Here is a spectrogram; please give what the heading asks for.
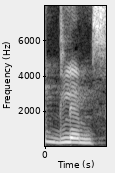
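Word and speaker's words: glimpse: gloss इसको हम पढ़ेंगे ग्लिम्स क्या पढ़ेंगे ग्लिम्स ग्लिम्स ही नहीं पढ़ेंगे जैसे कि ई का उच्चारण नहीं होता है लास्ट में तो ग्लिम्स पढ़ेंगे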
